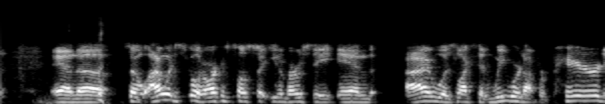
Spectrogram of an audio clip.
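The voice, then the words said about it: Southern Missouri Bootheel accent. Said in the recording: “I grew up in the Boot Hill of Missouri ... actually 2 miles from Arkansas. So if your listeners are trying to pinpoint that where the accent comes from, that's it.”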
